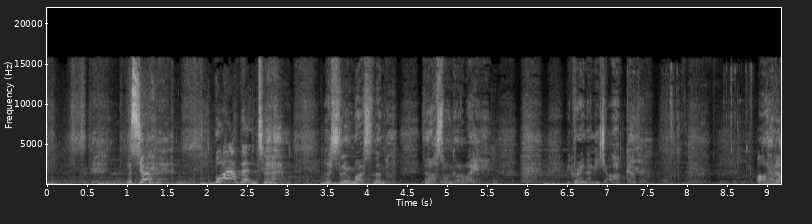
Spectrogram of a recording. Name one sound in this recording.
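A man speaks with tension, close by.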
